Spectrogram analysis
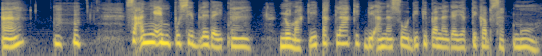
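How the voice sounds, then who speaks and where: A woman's voice: medium pitch, normal speed, darkish tone, no room sound, close to an everyday voice. A woman playing a curious, teasing friend in a domestic drama, with a questioning manner. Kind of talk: Ilocano radio-style drama acting.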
